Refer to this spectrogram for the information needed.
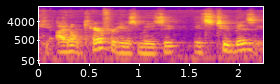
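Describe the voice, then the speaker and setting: A man at medium pitch speaking at a fairly quick pace, with audible room echo. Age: 60s. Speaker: drummer and singer. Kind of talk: interview.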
